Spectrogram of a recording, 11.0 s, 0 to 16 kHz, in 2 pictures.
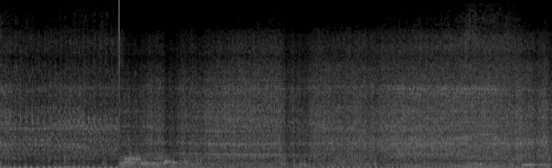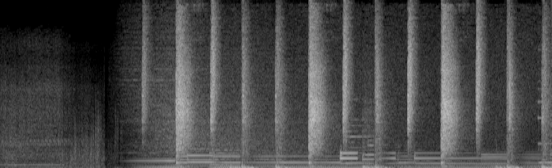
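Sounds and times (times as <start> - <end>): motorcycle riding: 0.0 - 7.3.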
